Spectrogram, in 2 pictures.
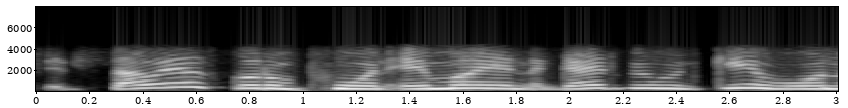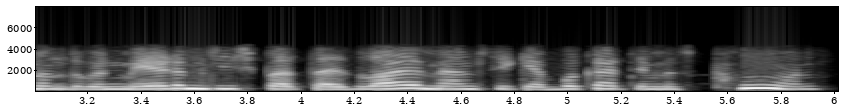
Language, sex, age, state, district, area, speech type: Kashmiri, other, 30-45, Jammu and Kashmir, Baramulla, urban, conversation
